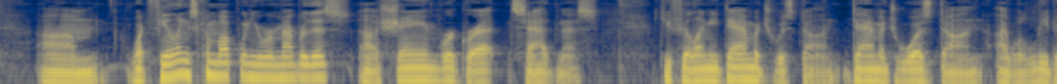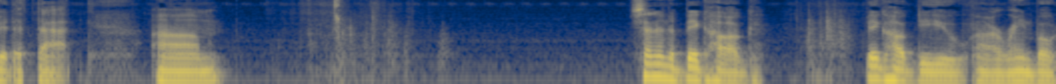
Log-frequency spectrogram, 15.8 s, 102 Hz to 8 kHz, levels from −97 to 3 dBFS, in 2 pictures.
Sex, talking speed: male, 155 wpm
